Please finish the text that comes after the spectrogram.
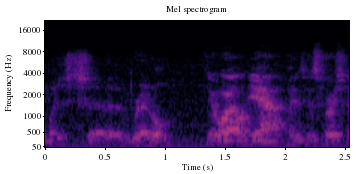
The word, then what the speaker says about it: Riddell: why we call ourselves Redell know the name in scotland is pronounced riddle that's what you've been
